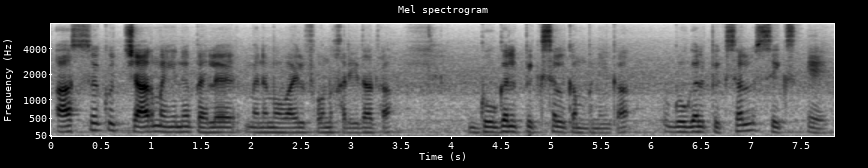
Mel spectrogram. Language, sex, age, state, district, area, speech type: Urdu, male, 30-45, Delhi, South Delhi, urban, spontaneous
